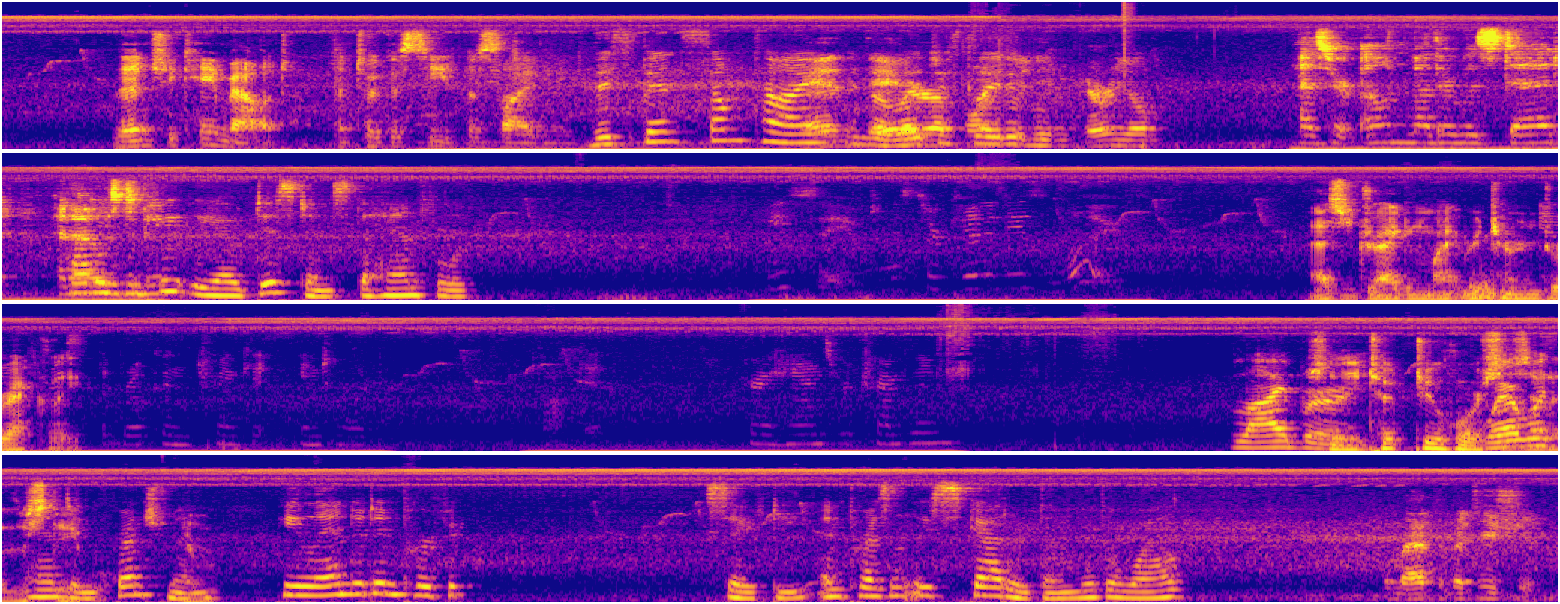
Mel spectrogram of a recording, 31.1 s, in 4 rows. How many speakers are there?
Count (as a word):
eight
